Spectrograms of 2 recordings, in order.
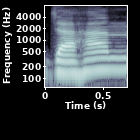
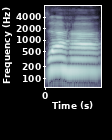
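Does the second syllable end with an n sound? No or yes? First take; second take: yes; no. First: The second syllable ends with an n sound. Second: The second syllable ends without an n sound. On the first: The speaker calls it right. "এখানে কি হবে?" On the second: The speaker calls it wrong. "অনেকেই এভাবে বলতেছে"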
